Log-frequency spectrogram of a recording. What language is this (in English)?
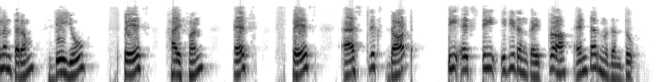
Sanskrit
